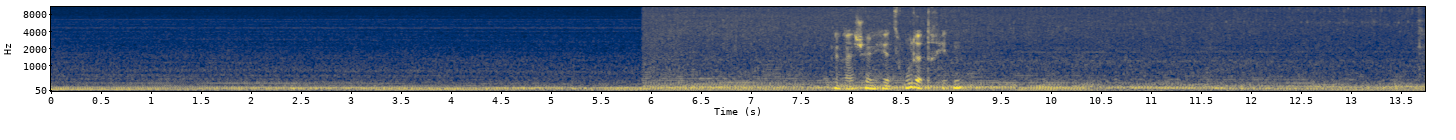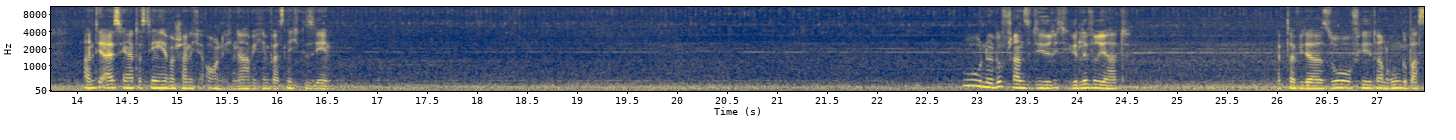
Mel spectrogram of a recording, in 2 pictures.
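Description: A small propeller aircraft engine hums steadily.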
